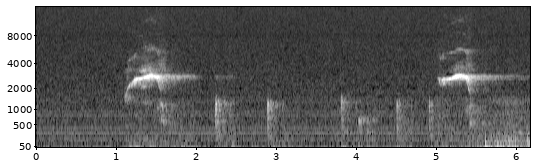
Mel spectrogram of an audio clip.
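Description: Two short, high-pitched squeaking vocal tics about four seconds apart, each sliding up in pitch and then holding briefly, with a few faint clicks between them. They are involuntary vocalisations of Tourette syndrome.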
